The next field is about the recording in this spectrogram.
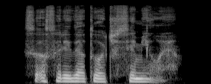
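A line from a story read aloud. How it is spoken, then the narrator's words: Anxious nervous whisper. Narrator (Russian): беспокойно прошептал Калиб, нервно сглотнув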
